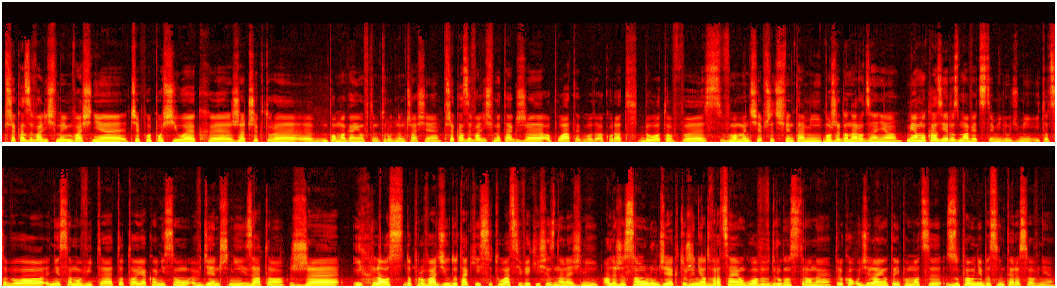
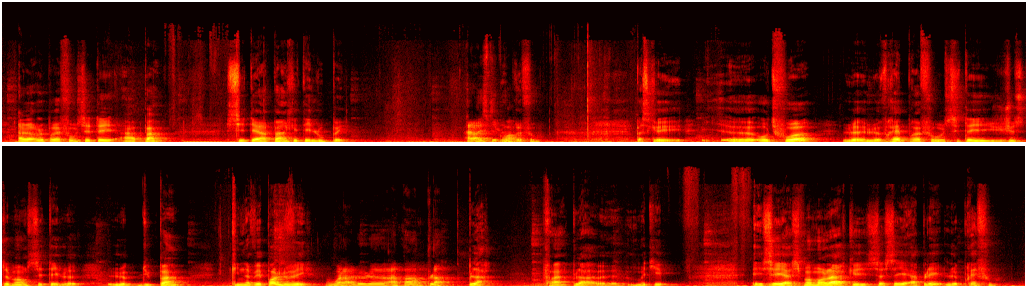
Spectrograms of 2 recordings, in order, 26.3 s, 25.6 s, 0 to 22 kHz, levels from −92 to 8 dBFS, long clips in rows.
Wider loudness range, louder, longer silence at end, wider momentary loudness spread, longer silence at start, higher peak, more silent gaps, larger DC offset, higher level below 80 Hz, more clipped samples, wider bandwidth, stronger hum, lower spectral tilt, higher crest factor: second, 4 LU vs 8 LU; first, -19 LUFS vs -25 LUFS; about the same, 0 s vs 0 s; second, 8 LU vs 17 LU; about the same, 0.05 s vs 0 s; first, 0 dBFS vs -4 dBFS; neither; neither; about the same, -54 dBFS vs -50 dBFS; neither; about the same, 18 kHz vs 17.5 kHz; neither; second, -5 dB/octave vs -7 dB/octave; about the same, 18 dB vs 20 dB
